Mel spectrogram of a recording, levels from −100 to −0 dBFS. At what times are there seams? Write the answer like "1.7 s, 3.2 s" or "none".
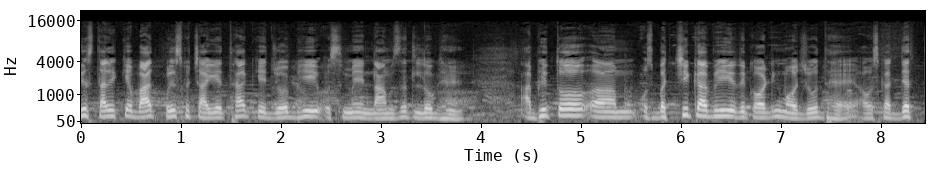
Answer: none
